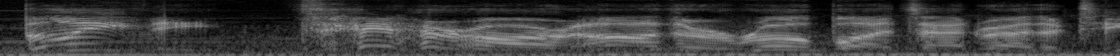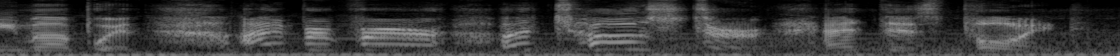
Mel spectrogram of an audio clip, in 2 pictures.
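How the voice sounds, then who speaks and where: A man's voice: mid-range voice, big pitch swings, brisk, pushed and bright, low-quality recording. A man voicing a wry, slightly awkward resistance leader in a video game, talking conversationally. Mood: exasperated. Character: wry, hesitant male resistance leader rallying the player. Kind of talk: video game character dialogue. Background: music.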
